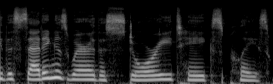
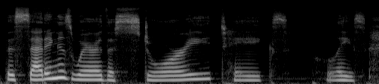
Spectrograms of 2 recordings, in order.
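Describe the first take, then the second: First: Said in the usual way. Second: Drawn-out, measured teaching pace; slow choral repeat. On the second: Shown as a demonstration. Teacher has friends say it along one more time, slowly. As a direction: stretch each word out so children can join in.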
